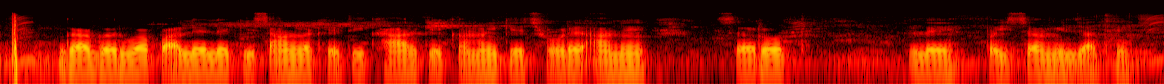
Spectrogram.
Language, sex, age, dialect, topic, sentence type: Chhattisgarhi, male, 18-24, Central, agriculture, statement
